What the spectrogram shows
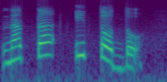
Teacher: por razones enfáticas articulamos nata y todo con oclusivas, y no con el alófono fricativo usual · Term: fortalecimiento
